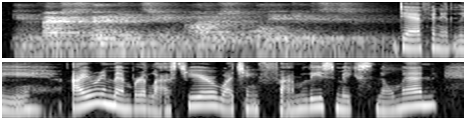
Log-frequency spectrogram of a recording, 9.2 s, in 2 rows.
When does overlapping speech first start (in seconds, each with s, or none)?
none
